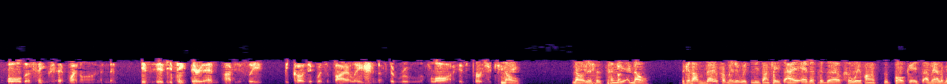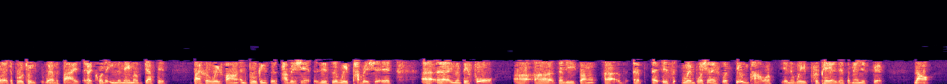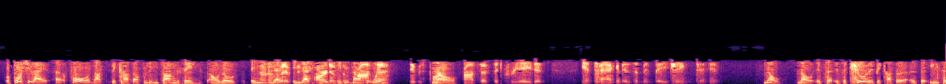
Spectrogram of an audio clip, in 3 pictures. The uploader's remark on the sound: Conference Call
